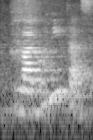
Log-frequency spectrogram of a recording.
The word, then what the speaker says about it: Lagunitas: Lagunitas. It tells you how to pronounce it.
